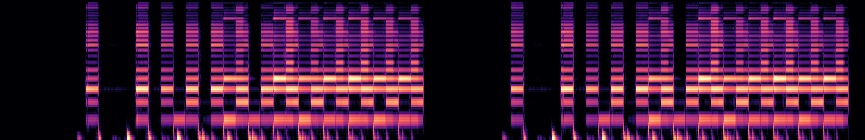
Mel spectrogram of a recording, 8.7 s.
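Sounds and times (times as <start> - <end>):
beeping: 0.8 - 4.3, 5.1 - 8.5.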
